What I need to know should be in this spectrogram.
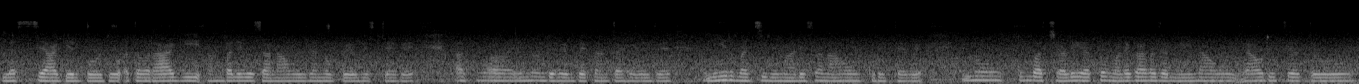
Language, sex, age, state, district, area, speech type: Kannada, female, 30-45, Karnataka, Shimoga, rural, spontaneous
